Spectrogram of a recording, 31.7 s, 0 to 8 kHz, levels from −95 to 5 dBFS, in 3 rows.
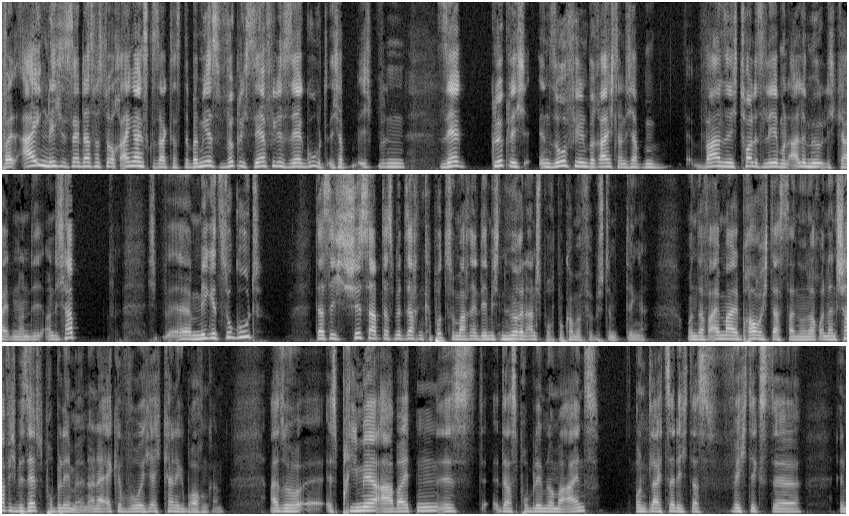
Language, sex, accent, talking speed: German, male, German, 200 wpm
